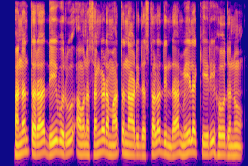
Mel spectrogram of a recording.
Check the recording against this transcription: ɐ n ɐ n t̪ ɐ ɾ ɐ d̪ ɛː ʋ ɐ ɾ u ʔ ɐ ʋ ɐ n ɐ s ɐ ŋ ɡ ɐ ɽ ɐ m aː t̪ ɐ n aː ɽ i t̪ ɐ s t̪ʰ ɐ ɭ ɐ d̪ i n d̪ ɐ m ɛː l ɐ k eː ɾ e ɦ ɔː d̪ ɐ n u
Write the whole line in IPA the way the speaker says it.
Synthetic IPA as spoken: ɐ n ɐ n t̪ ɐ ɾ ɐ d̪ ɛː ʋ ɐ ɾ u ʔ ɐ ʋ ɐ n ɐ s ɐ ŋ ɡ ɐ ɽ ɐ m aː t̪ ɐ n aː ɽ i d̪ ɐ s t̪ʰ ɐ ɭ ɐ d̪ i n d̪ ɐ m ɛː l ɐ k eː ɾ i ɦ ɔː d̪ ɐ n u

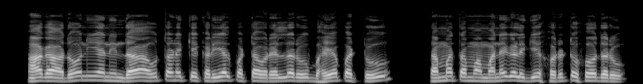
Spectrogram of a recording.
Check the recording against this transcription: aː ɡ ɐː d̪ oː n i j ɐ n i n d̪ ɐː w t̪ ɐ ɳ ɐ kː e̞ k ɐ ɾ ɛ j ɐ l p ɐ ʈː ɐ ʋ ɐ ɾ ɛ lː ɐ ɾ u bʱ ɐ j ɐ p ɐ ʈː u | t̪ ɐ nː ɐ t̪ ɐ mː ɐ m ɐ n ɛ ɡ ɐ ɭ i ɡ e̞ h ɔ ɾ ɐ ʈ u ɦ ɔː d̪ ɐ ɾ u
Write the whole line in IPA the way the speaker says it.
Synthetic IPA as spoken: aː ɡ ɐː d̪ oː n i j ɐ n i n d̪ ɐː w t̪ ɐ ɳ ɐ kː e̞ k ɐ ɾ i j ɐ l p ɐ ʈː ɐ ʋ ɐ ɾ ɛ lː ɐ ɾ u bʱ ɐ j ɐ p ɐ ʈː u | t̪ ɐ mː ɐ t̪ ɐ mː ɐ m ɐ n ɛ ɡ ɐ ɭ i ɡ e̞ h ɔ ɾ ɐ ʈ u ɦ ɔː d̪ ɐ ɾ u

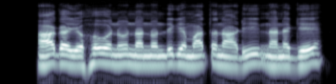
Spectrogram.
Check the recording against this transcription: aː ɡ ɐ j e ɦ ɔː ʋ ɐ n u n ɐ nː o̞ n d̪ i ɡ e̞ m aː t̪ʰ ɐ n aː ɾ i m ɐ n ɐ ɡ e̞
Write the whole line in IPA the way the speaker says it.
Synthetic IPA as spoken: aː ɡ ɐ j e ɦ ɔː ʋ ɐ n u n ɐ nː o̞ n d̪ i ɡ e̞ m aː t̪ ɐ n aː ɽ i n ɐ n ɐ ɡ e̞

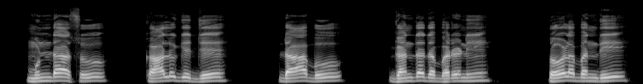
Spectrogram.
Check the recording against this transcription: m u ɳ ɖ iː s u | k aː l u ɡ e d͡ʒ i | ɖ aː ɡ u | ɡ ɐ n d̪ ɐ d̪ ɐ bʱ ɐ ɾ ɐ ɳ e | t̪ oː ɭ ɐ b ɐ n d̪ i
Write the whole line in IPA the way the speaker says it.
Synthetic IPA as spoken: m u ɳ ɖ aː s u | k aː l u ɡ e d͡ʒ e | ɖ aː b u | ɡ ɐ n d̪ ɐ d̪ ɐ bʱ ɐ ɾ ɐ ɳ i | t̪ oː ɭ ɐ b ɐ n d̪ i

